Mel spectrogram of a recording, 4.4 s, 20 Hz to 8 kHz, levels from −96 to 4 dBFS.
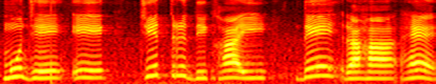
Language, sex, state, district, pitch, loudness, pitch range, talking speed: Hindi, female, Madhya Pradesh, Katni, 250 Hz, -18 LUFS, 240-300 Hz, 95 wpm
